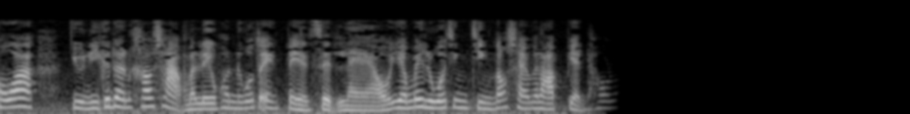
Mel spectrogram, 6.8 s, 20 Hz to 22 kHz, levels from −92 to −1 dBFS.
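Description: Speech carries heavy coding damage from start to end, most likely Vorbis compression at a rate that fits roughly 20 kbps. Nothing is present above 10.5 kHz, and the treble below that cut-off turns into grainy, hissy noise that rises and falls with the speech, while consonant attacks blur. That signal-tied graininess separates it from a plain low-pass filter, which would only dull the top, and from steady background hiss. The smooth fade-out running from about 4 s to 4.65 s is an intended edit, not a fault.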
